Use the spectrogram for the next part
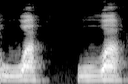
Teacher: वाव को होंठों की ना तमाम गुलाई से अदा करेंगे, होंठों को गोल करेंगे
